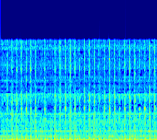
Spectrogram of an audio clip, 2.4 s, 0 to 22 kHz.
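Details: 1931 Ford Model A, flathead four 200.5 cu in, about 4.5:1 compression, off the road 65+ years, carb and internal filter cleaned, slight choke: slow loping idle with even chuffs, no misses or rattles; normal low idle.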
